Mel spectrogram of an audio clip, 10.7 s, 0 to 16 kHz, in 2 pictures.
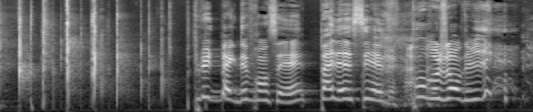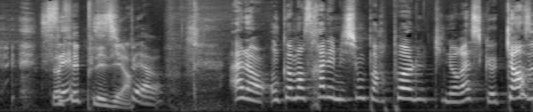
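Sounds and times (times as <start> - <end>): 
a few people clapping hands: 0.0 - 2.1
speech: 2.0 - 5.1, 5.8 - 10.6
laughter: 3.7 - 5.8.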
